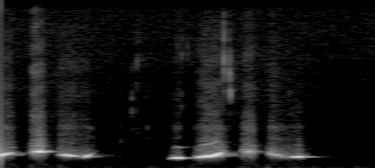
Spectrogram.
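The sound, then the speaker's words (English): A person whistles two short phrases in imitation of the call of the little owl of central France, each made of a few sliding, mid-pitched notes with a brief pause between them and no talking. “So that's the little owl in central France that goes...”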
